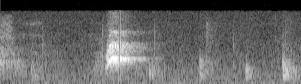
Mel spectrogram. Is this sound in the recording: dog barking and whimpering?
yes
